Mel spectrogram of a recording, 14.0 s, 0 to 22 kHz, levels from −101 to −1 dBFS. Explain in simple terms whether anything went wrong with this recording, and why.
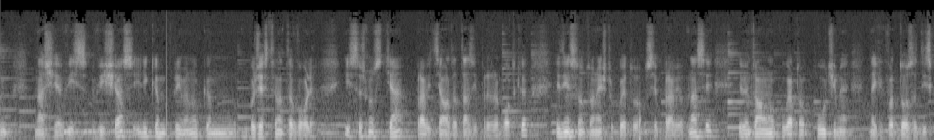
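There are two loud pops, at 2.49 to 2.52 s and 9.58 to 9.61 s. Each is a sharp click over the sound. A sudden electrical jolt, likely from a plug or switch, caused them.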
